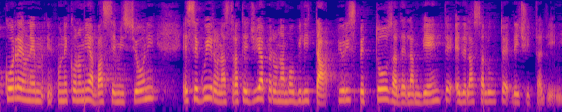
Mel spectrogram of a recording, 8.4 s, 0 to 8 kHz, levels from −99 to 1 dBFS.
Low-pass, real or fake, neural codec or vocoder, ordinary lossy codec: none; real; none; none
